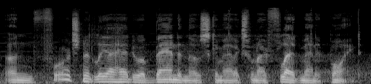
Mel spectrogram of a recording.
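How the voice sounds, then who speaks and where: A man's voice: low-pitched, quick pace, darkish tone, close to an everyday voice. Man playing sly smuggler, florid, over-polite, long-winded, game dialogue, roomy reverb. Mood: smug, instructive. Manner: florid, mock-polite, wordy. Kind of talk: video game character dialogue. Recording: reverberant hall sound under music.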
